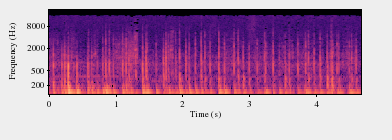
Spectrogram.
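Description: Long nails and fingertips tap rapidly on the cover and top of a solid navy moth-print hardcover book with a printed blue cover. The result is a dense, steady run of dull, low thuds centered around 125 Hz, each dying away almost instantly with no bright edge.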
